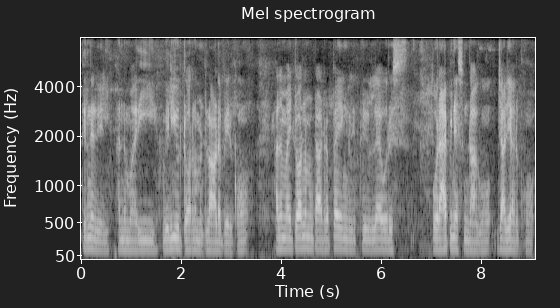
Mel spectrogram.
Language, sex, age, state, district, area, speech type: Tamil, male, 18-30, Tamil Nadu, Mayiladuthurai, urban, spontaneous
